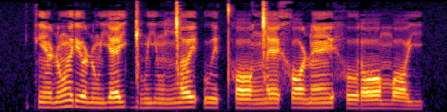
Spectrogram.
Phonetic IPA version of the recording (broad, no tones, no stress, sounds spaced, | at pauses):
kʲ ɛ̃ ə̯ ɳ õ ə̯ ɾʲ ɵ ʊ̯ ɳ ũ j ɛ j ɡ͡ǀ ũ j ũ ŋ͡ǀ ʌ ɪ̯ ʔ u ɪ̯ t̪ʰ ɔ ŋ͡ǀ ɛ x ɔ ɳ ɛ̃ ɪ̯ h o ɾ ɔ m ɔ j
